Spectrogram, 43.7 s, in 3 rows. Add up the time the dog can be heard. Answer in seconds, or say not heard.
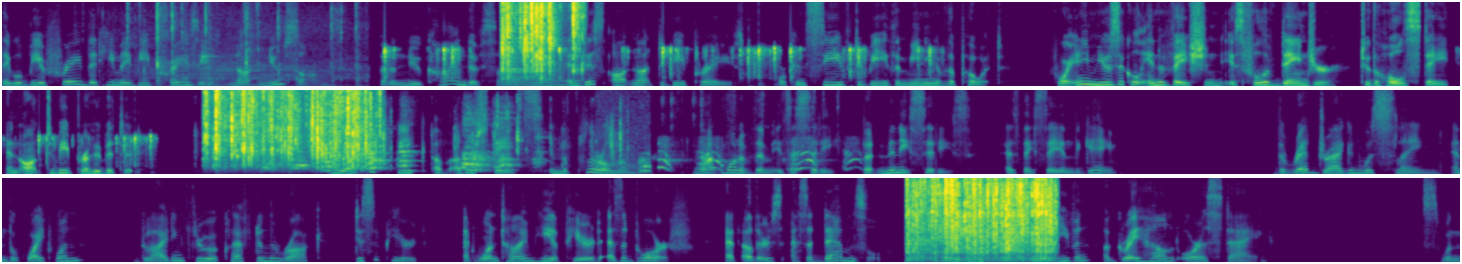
6 s.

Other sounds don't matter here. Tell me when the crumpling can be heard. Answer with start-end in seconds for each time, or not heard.
5.0-5.8, 16.6-18.4, 38.2-39.8.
